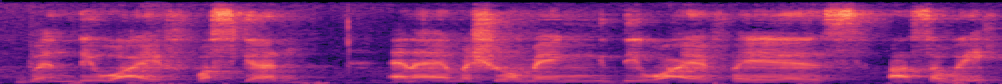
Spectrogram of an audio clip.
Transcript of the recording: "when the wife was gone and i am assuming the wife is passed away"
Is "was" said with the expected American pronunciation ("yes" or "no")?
no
